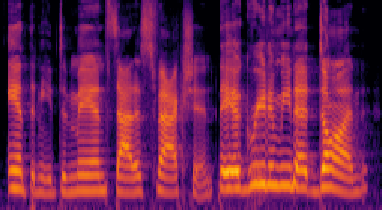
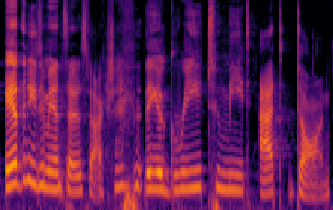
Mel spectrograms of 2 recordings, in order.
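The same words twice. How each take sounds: First: Loud musical chant, Hamilton style; theatrical sung-rap delivery; rap-song attempt. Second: Said in the usual way. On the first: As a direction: chant it rhythmically like a show tune. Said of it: "like, wrap all of these". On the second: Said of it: "So let me run you through them".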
